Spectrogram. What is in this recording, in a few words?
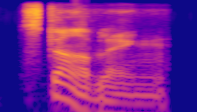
"starveling", British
